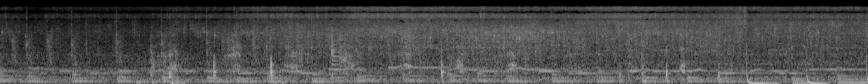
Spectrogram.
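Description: Chopped shallots, garlic and chilies sizzling in hot oil in a nonstick pan while a wooden spatula stirs and scrapes them. The sizzle grows stronger about three seconds in, with soft background music underneath.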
